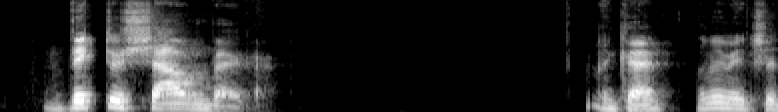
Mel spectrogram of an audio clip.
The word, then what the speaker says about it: Schauberger: So there's this guy called Victor Schauenberger. Okay, let me make sure to get Victor. Yeah, perfect. Good. Making sure I pronounce his name properly. So Victor Schauberger.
